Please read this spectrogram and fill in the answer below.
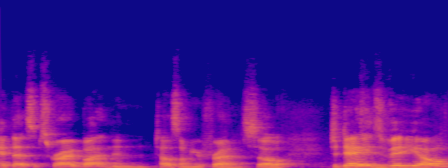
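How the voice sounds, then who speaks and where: Speaking with an American accent at a fairly slow pace, a man with a fairly high pitch makes very wide pitch swings amid noticeable background noise and audible room echo. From Western Michigan. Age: 20s. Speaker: welder and equipment reviewer. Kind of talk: tutorial. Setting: workshop. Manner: casual, hesitant with fillers.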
